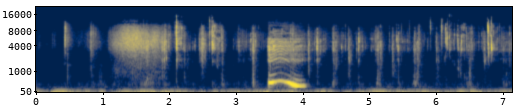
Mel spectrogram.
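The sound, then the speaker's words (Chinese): Chewing and biting into greasy roasted meat, with moist crunching clicks and smacking scattered throughout and a brief voiced murmur midway. “上面还流着油呢，这就是传说中的人油吗？好香，快吃一口。”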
